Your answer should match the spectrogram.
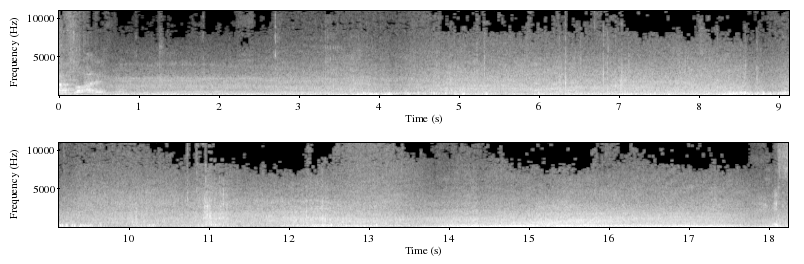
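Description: Street traffic noise with wind rumbling on the microphone, the low rumble strongest near the end.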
